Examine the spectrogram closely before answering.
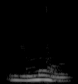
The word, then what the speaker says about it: remove: Examples include remove. Remove to remove. Remove is a what is it? Remove is it an action word? Is a verb. So stress to move to the second level.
